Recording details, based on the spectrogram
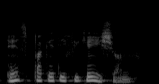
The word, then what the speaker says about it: spaghettification: Spaghetti, Spaghettification. – face, spaghetti face. say, say it again. Spaghettification. – Spaghettification.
